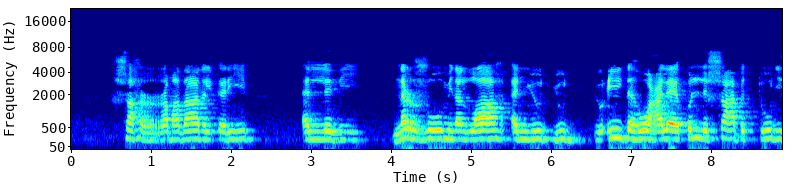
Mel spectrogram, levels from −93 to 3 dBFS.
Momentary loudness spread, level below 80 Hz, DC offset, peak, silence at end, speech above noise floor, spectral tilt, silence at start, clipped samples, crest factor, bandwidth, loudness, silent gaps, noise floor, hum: 15 LU; -74 dBFS; under 0.1%; -16 dBFS; 0 s; 39 dB; -2.5 dB/octave; 0.55 s; under 0.1%; 20 dB; 7.2 kHz; -35 LUFS; none; -75 dBFS; none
